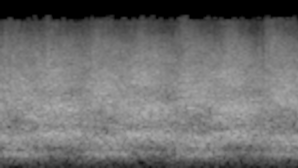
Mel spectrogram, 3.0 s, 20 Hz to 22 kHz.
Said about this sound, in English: At the 2008 Olympics in Beijing, she upset Venus Williams in the quarterfinals. Yeah! And the crowd went wild.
